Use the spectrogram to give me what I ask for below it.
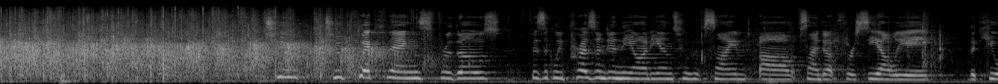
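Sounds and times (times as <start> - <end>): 
audience applause after a panel discussion: 0.0 - 3.8
speech: 2.8 - 9.9.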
